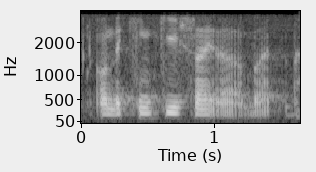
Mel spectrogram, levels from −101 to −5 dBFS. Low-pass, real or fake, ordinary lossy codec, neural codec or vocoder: 3.6 kHz; real; none; none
